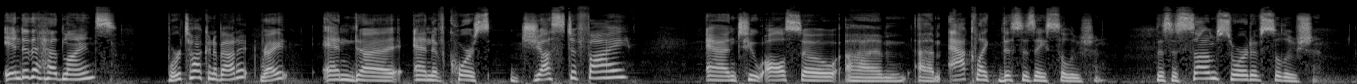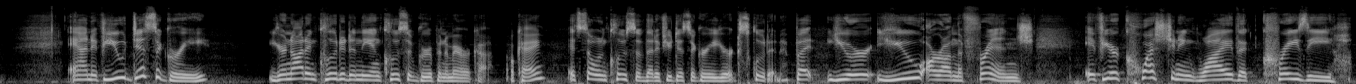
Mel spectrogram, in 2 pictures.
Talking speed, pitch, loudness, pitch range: 150 wpm, 205 Hz, -20 LUFS, 175-240 Hz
